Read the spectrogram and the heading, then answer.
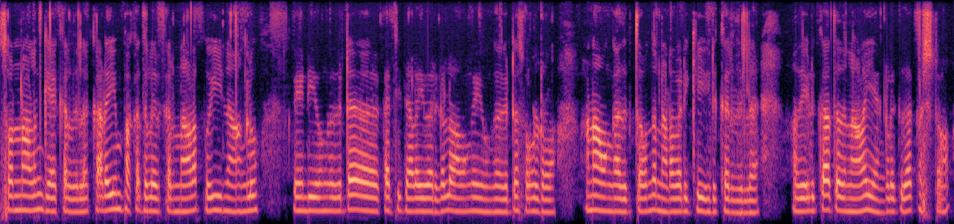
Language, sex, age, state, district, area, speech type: Tamil, female, 45-60, Tamil Nadu, Erode, rural, spontaneous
